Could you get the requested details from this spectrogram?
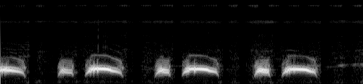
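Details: A moulting Spotted Dove decoy, whose tail feathers are nearly gone, calls in tall grassland at the foot of a hill one evening. It gives soft, low, small-voiced two-note coos, a short note then a fuller one, about once a second, over a quiet background.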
